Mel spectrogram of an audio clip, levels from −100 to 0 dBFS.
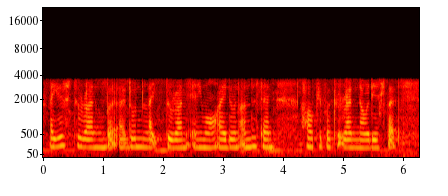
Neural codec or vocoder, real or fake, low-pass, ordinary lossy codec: codec, 16 kHz, 4 kbps, X-Codec, HuBERT features, trained on balanced general audio; fake; 3.6 kHz; none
